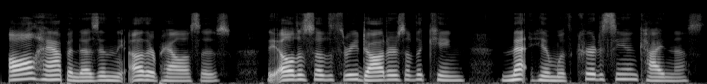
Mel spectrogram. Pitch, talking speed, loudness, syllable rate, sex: 195 Hz, 185 wpm, -18 LUFS, 5.2 syllables/s, female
